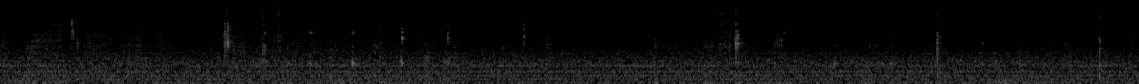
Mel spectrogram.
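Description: Faint close-miked chewing of food, with scattered short mouth clicks and smacks every second or two over a steady low hiss.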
